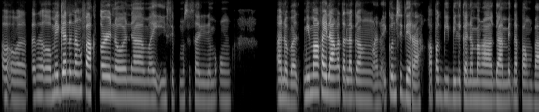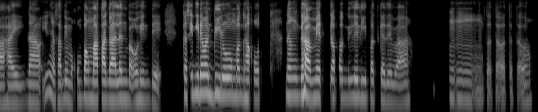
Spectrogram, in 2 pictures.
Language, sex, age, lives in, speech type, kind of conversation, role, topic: Filipino, female, 25-29, Philippines, conversation, unstructured, none, Ano ang gusto mong makamit sa susunod na limang taon?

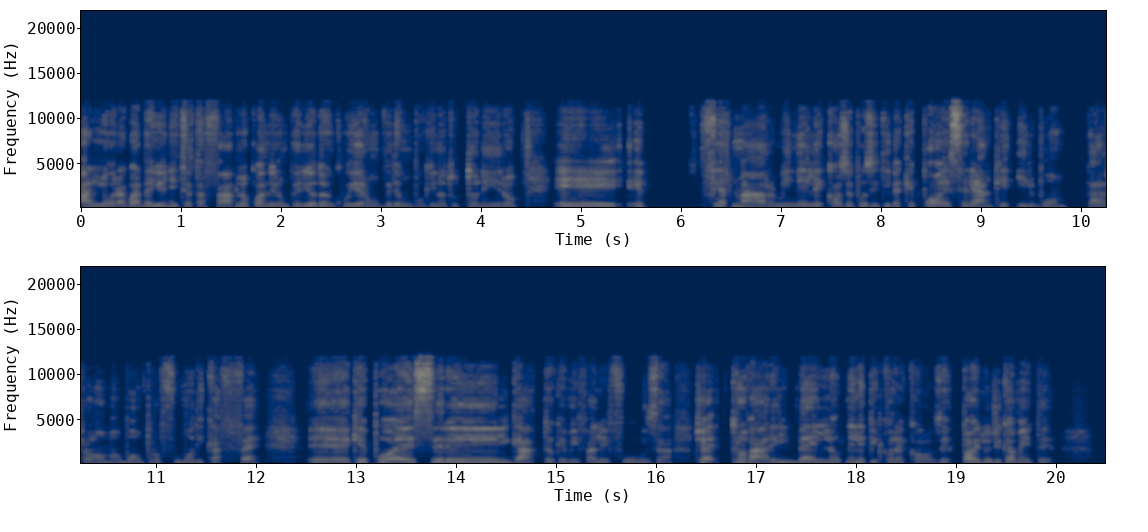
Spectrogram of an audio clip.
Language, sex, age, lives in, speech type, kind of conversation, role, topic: Italian, female, 50-54, Italy, conversation, unstructured, none, Come inizi la tua giornata per sentirti subito bene?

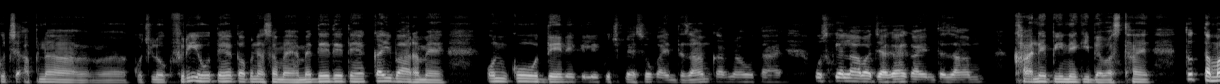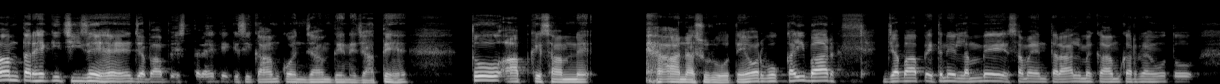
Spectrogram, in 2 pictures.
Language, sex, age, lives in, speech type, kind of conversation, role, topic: Hindi, male, 30-34, India, conversation, advice, user, सीमित संसाधनों में आप अपनी टीम का नेतृत्व कैसे करें और उसे प्रेरित कैसे रखें?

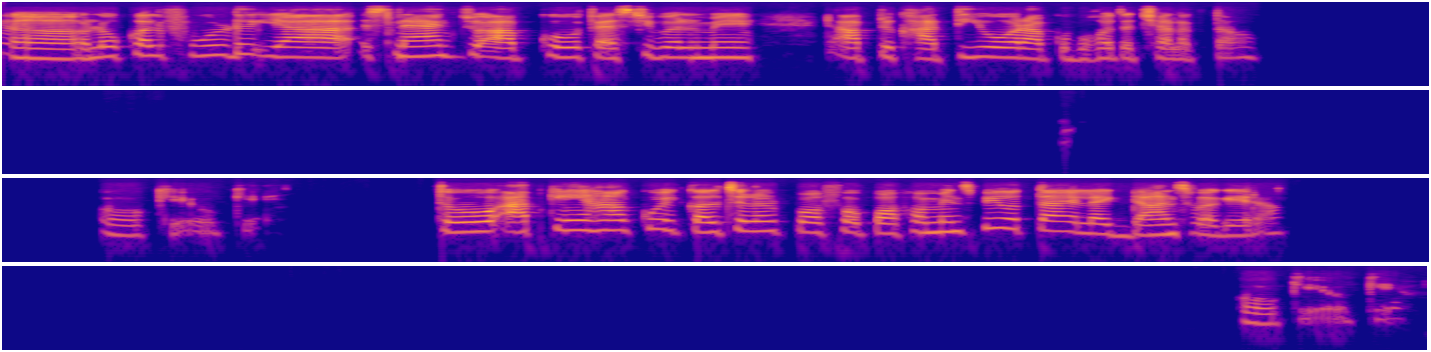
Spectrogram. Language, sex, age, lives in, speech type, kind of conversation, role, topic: Hindi, female, 20-24, India, conversation, podcast, host, Local festivals mein tumhe sabse khaas cheez kya lagi?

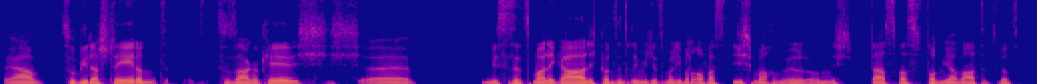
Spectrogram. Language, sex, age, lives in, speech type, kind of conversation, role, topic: German, male, 25-29, Germany, conversation, advice, user, Wie kann ich dem Druck durch soziale Erwartungen standhalten, ohne meine Freunde zu verlieren?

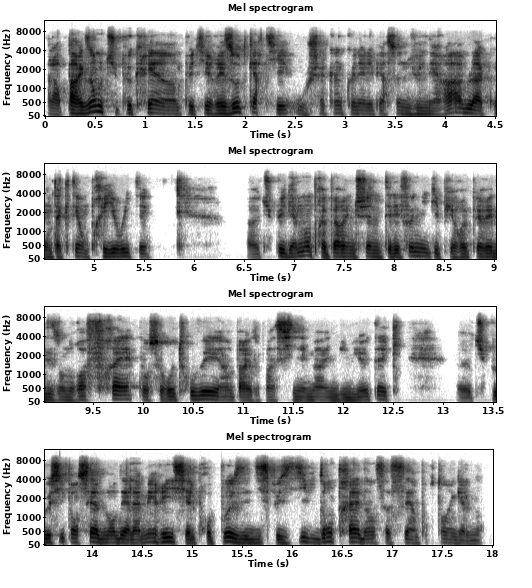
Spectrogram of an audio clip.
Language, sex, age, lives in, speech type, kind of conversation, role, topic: French, male, 45-49, France, read, expert-assistant, expert, Comment organiser un plan d’action pour faire face aux vagues de chaleur dans une grande ville ?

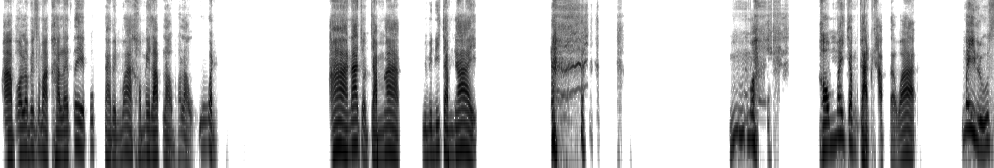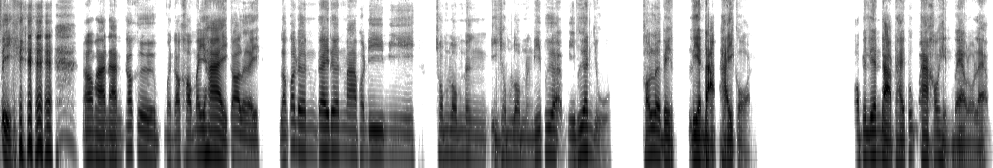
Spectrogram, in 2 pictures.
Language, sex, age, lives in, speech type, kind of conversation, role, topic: Thai, male, 40-44, Thailand, conversation, unstructured, none, คุณคิดว่าการเล่นกีฬาในร่มหรือกลางแจ้งสนุกกว่ากัน?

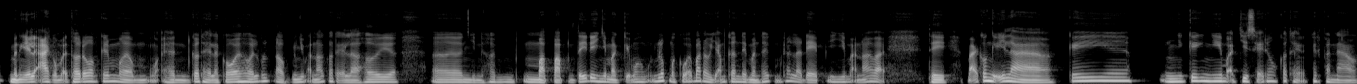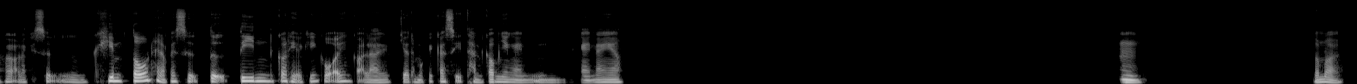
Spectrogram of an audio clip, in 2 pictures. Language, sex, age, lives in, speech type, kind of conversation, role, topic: Vietnamese, male, 25-29, Vietnam, conversation, podcast, host, Nghệ sĩ nào có ảnh hưởng lớn nhất đến bạn?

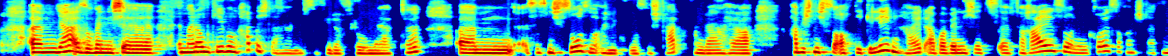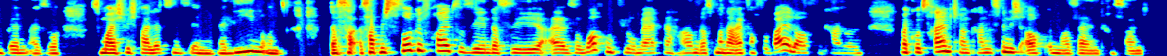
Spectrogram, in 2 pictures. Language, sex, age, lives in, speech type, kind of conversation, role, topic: German, female, 20-24, Germany, conversation, podcast, guest, Was denkst du über Nachhaltigkeit in der Mode?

